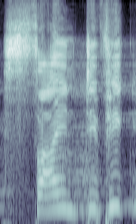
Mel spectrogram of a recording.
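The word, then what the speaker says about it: scientific: एस से श पढ़ेंगे उसके बाद यहां पर जो सी है ए साइलेंट है आई से आई पढ़ेंगे और ई एन से आधा न और स देखिए ई एन से आधा न उसके बाद है टी तो टी से ट लिखेंगे आई से बड़ी की मात्रा एफ से फ आई से छ टी की मात्रा भी होता है और सी से क तो इसे क्या पढ़ेंगे साइंटिफिक पढ़ेंगे इसे क्या पढ़ा जाएगा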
